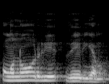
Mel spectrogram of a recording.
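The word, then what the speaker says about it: honorarium: अब देखो ऑनोरेरियम, ऑनोरेरियम, देखो एच साइलेंट हो गया, ऑनोरेरियम तो ओ की साउंड आई, एन।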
